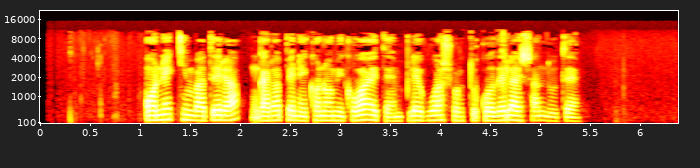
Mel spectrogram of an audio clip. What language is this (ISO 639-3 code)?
eus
